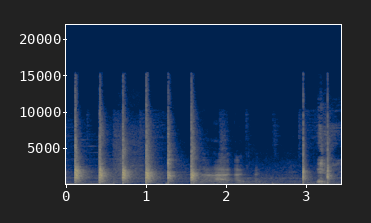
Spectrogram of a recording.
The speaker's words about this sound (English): So, give a clap to the winos.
